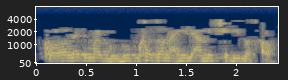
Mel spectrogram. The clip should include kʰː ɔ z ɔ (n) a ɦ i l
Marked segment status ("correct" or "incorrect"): correct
